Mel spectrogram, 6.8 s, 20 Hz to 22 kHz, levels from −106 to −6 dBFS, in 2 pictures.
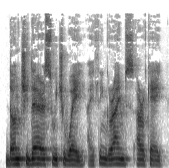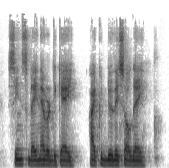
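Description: Speech whose treble dulls and turns gritty from 3.88 to 6.57 s, a Bluetooth SBC bit pool drop: congestion starved the high sub-bands, which fits a fall to about 99 kbps.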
